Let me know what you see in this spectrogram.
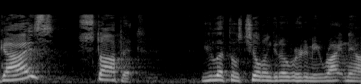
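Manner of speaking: put-on firm, no-nonsense voice. Imagining how he really said the quoted words, acting out an imagined firm voice. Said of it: "I bet he said it in a firm voice".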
